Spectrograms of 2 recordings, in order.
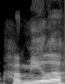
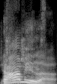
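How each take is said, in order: First: The name begins with an H sound. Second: The name begins with a J sound. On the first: The speaker calls it wrong. "if I mispronounce that" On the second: The speaker calls it right. "with a J instead of like an H"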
